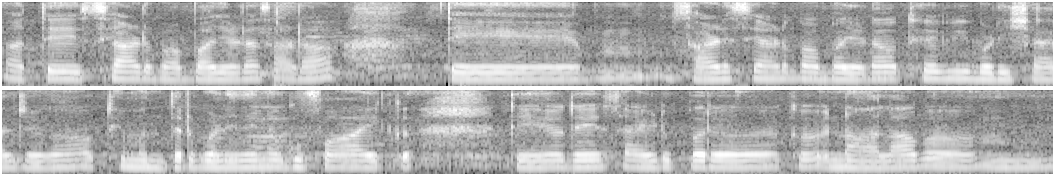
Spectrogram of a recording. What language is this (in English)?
Dogri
